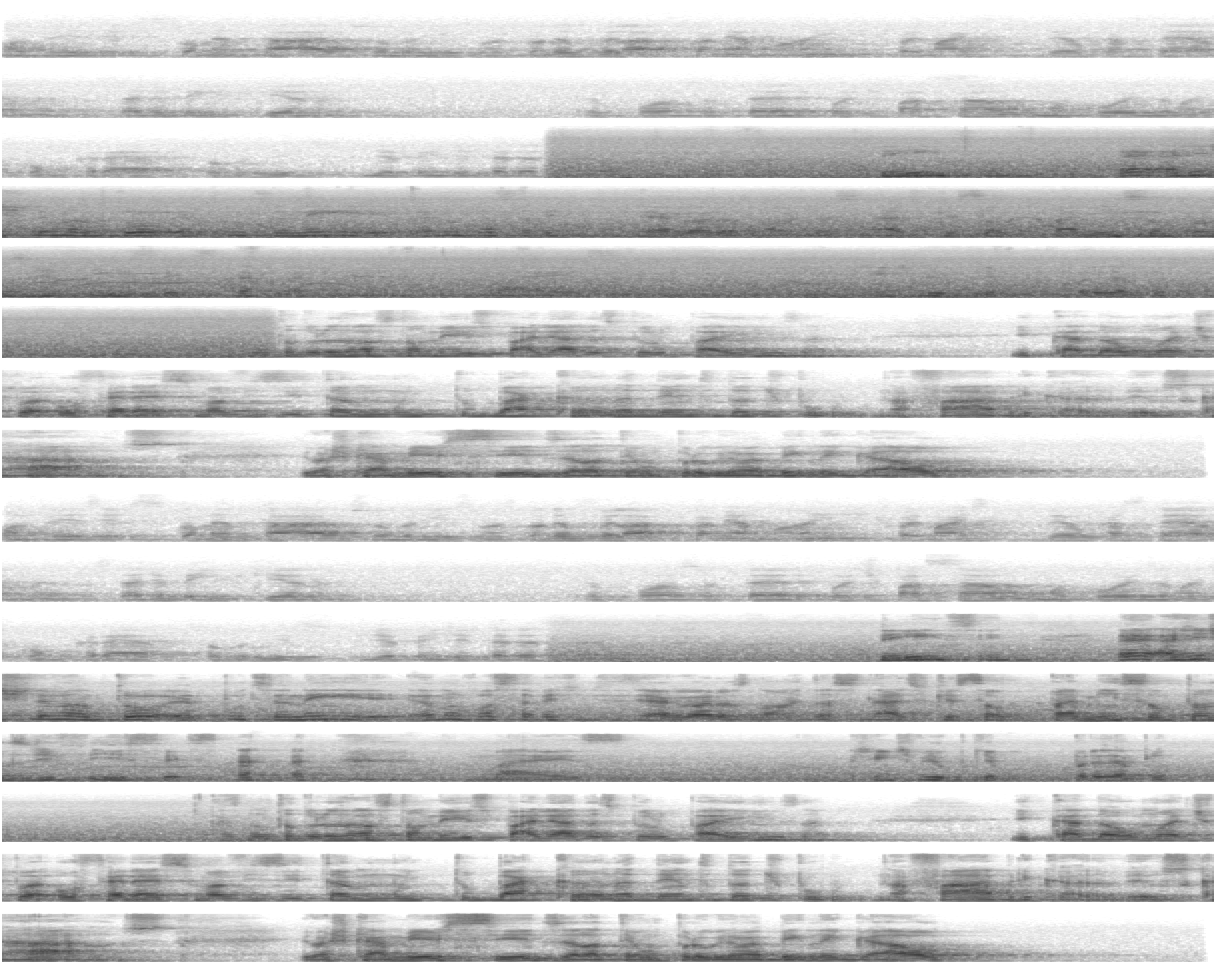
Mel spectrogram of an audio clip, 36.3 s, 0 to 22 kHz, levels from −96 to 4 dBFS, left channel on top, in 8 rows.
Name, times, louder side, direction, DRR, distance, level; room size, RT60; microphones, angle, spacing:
voice 1, 0.0-5.9 6.7-11.8 12.1-12.7 19.9-20.5 26.6-26.9, right 3 dB, 70° right, -2 dB, 1.4 m, -49 dB
sound 1, 11.1-23.8, left 6 dB, 80° left, 0.4 m, -37 dB
voice 2, 12.4-12.9 13.3-20.4 21.4-22.6 23.5-25.9 26.5-35.4, right 2 dB, 40° right, 9 dB, 0.9 m, -30 dB
16.5 x 6.0 x 9.5 m, 1.1 s
head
